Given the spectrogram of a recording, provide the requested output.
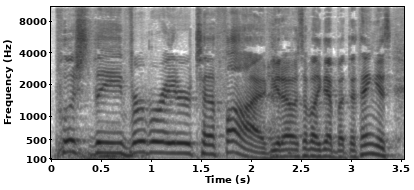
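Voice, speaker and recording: A man hosting a podcast, chatting casually about games in a rambling, halting way. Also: high voice, lively intonation, fairly bright tone. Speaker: podcast host.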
